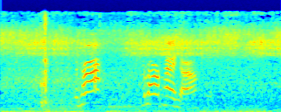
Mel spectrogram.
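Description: A young woman calls out loudly outdoors.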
